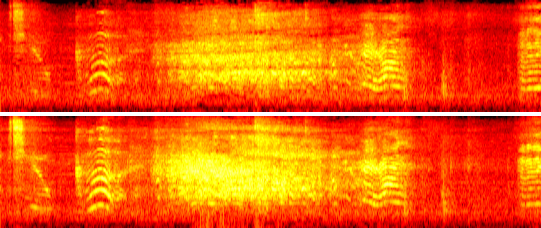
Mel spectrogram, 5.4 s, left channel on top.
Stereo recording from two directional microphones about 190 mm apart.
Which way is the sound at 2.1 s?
10° left (ahead or behind).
